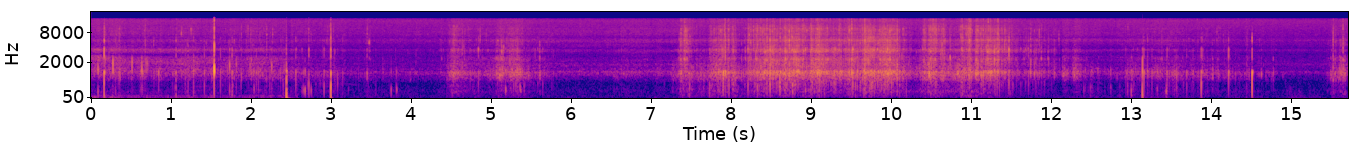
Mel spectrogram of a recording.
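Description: Fire hose fog spray heard from a helmet camera: water rushing and droplets pattering and clicking on the camera housing, with a louder spell of rushing about halfway through.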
